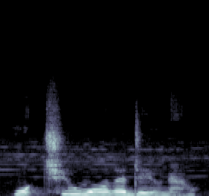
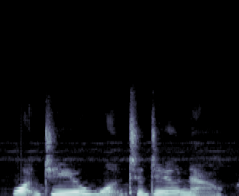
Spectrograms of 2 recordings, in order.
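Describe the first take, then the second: First: The words are reduced and run together. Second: Each word is said fully and separately.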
